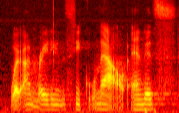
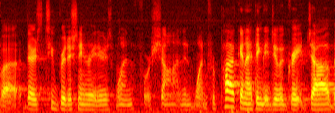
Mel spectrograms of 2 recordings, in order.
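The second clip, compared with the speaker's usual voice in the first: ordinary talk, nothing marked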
